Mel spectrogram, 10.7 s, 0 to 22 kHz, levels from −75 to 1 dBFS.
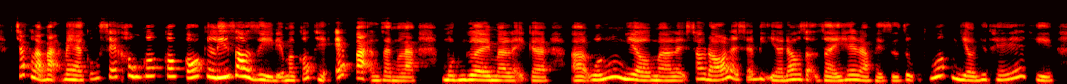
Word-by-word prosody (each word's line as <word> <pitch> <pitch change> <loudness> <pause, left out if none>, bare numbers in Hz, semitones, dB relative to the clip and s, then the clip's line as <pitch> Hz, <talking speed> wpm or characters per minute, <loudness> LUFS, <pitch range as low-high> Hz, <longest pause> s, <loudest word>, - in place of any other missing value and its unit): chắc 425 0 -2
là 325 - +4
bạn 230 +1 +1
bè 225 -3 +2
cũng 255 +7 -10
sẽ 340 +2 -1
không 385 +1 -2
có 390 0 +1
có 375 -1 +3
có 325 +4 +2
cái 355 -3 +4
lý 330 +3 +8
do 385 -3 +8
gì 225 - +1
để - - -3
mà 195 +1 -1
có 195 - -5
thể - - -4
ép - - +3
bạn 235 -10 +4
rằng 190 -2 -3
là 175 -1 0 0.3
một 210 -1 -1
người 215 -2 +4
mà 195 -1 +1
lại, 185 0 -4
ờ, 180 - -1 0.3
ờ, 190 -1 -1
uống 290 +11 +1
nhiều 220 -7 +3
mà 190 -2 -1
lại 185 0 -4
sau 255 0 -4
đó 210 0 +1
lại - - 0
sẽ 230 - -6
bị 250 -3 -4
đau 230 +3 +1
dạ 220 -1 -4
dày 185 -1 0
hay 225 +2 0
là 185 -4 -1
phải 165 - -5
sử 175 0 -6
dụng 215 -4 -5
thuốc 365 +3 -2
nhiều 215 -8 0
như 215 +5 -3
thế, 245 +11 -3
thì 185 -4 -3
220 Hz, 280 wpm, -22 LUFS, 195-290 Hz, 0.3 s, lý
